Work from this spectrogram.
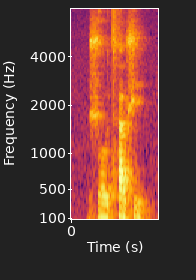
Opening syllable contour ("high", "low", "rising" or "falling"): low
